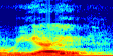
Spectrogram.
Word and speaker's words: Vi: company rebranded itself into VI, it's actually not VI, it's V. It's pronounced as V.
